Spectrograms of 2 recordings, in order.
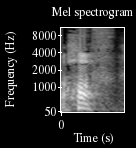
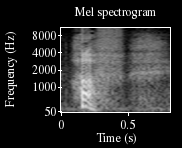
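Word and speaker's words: Hough: And also, it turns out all this time I've been pronouncing the name of the author incorrectly. I've always been saying Jason M. Hoff, but here on Goodreads about Jason M. Hoff, it says Jason M. Hoff, pronounced Huff, is a former 3D artist and game designer, blah, blah, blah.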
